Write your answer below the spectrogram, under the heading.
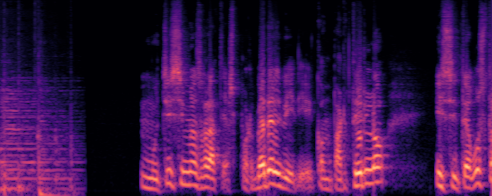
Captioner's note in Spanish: voz en off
